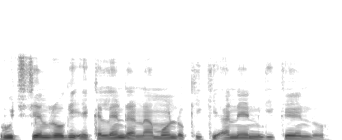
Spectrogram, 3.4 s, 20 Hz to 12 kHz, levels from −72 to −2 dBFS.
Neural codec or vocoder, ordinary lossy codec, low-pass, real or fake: none; none; 7.2 kHz; real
